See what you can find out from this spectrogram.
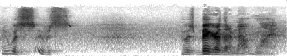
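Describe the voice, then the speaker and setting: An actor playing a defensive, agitated murder suspect in an audio drama, halting and stammering as he is questioned. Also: medium pitch, big pitch swings, bright, forceful tone, long reverb tail, rough recording. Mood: defensive, flustered. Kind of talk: audio drama interrogation acting.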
